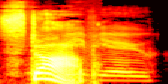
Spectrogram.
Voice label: "stop", US male; lynne publishing

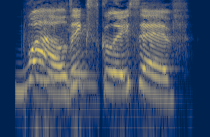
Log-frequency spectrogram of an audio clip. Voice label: UK female, World exclusive, Enthusiastic; beanstalk audio

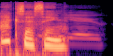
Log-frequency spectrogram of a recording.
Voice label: "accessing", UK female; lynne publishing

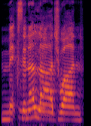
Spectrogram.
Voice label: UK female; Mixin a large one; beanstalk audio

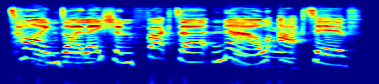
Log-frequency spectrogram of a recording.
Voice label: UK female, Enthusiastic; beanstalk-audio

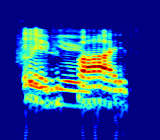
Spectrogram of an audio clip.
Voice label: UK female In five Dalekness; beanstalk audio

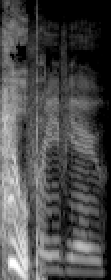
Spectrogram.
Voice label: UK female help; lynne publishing

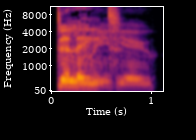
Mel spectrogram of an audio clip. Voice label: UK female "Delete"; beanstalk audio

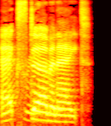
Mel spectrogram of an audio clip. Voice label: UK female; Exterminate; beanstalk audio

